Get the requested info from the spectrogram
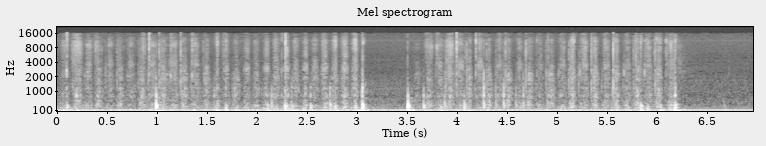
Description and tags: PENCIL ERASING 1-2
Eraser, Paper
